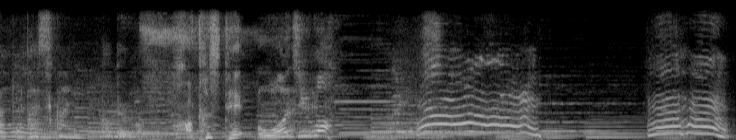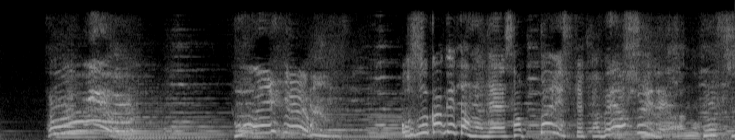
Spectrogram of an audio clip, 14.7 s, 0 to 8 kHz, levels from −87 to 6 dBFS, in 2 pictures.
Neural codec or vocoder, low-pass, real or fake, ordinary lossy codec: codec, 44.1 kHz, 7.8 kbps, DAC; 7.2 kHz; fake; none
